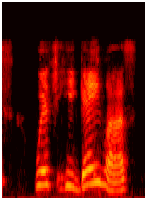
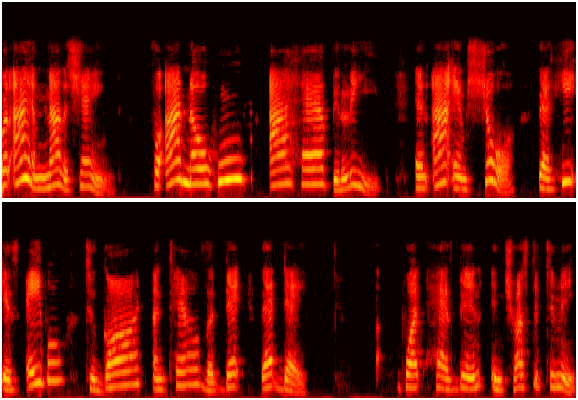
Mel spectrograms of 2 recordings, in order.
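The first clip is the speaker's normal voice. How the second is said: very slow reading in a Southern accent. Reading a passage aloud: Southern accent. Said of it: "I'm hearing something of a Southern accent in your reading".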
